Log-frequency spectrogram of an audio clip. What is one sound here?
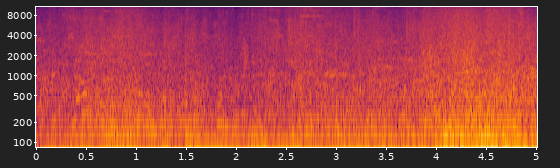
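Magic blasts and spell effects crackle and boom in a hectic video game battle.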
